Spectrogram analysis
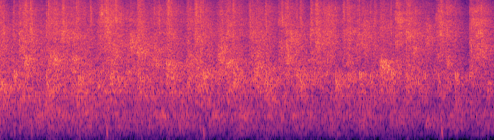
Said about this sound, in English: All right, just by a round of applause. Ketchup on a hot dog, yes or no? Hands up for, or clap for yes.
